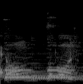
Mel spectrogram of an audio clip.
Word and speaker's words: Amphan: तो cyclone एम्फन जो अभी फिलहाल आया हुआ है हमारे भारत में, वो प्रोनाउंस किया जाता है उम्पुन, जो कि लैंडफॉल करेगा।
